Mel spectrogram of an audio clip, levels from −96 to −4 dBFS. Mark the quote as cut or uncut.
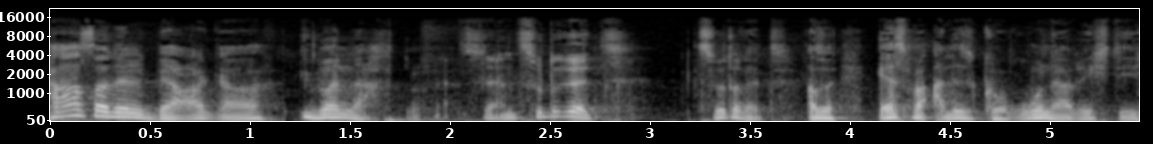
cut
